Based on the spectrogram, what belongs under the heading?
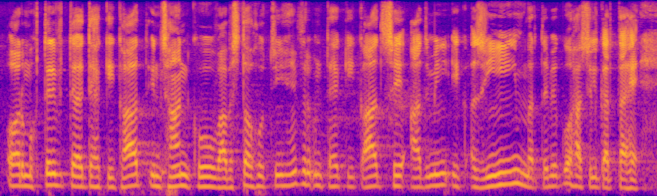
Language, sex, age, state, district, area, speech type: Urdu, male, 18-30, Uttar Pradesh, Saharanpur, urban, spontaneous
